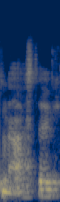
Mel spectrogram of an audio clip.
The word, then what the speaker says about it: Gnostic: it's not agnostic it's Gnostic right an agnostic is somebody that says I don't know if God exists it means not knowing gnostics with a G GN the g is silent g n o s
